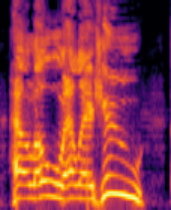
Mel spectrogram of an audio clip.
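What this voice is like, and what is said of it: Brian Kelly's fake Southern accent. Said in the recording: “This guy feigns a Southern accent... he's talking like this”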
